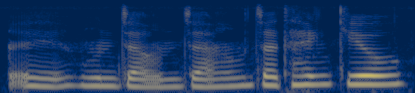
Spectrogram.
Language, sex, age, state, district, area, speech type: Nepali, female, 18-30, West Bengal, Kalimpong, rural, spontaneous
